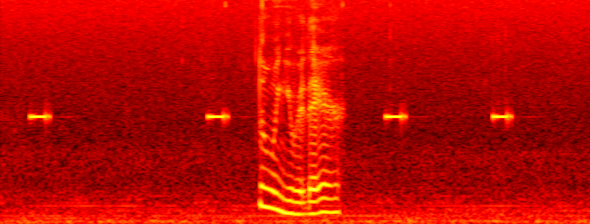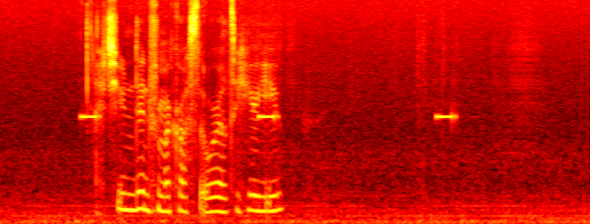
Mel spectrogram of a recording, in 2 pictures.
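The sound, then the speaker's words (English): Soft, evenly spaced electronic beeps of a patient monitor chime every second or two, single short tones continuing steadily beneath a person speaking in a low, quiet voice. “I mean, I know you haven't been of a speaking mind the past few years, but hearing the soft beep, beep, beep of your monitor,”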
